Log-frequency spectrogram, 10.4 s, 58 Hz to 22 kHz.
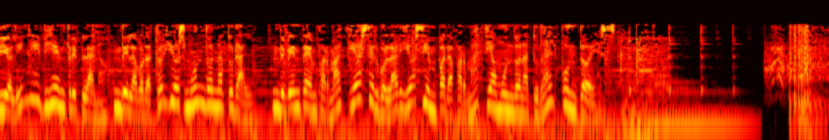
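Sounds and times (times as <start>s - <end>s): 
speech: 0.0s - 8.0s
chopper motorcycle engine starting and revving: 9.6s - 10.3s.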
